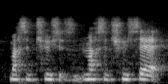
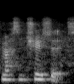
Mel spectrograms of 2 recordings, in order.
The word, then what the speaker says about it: Massachusetts: Like, I used to pronounce things like Massachusetts, and they're like, "No, it's Massachusetts."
